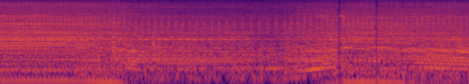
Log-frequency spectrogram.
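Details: Toyota Prius after head gasket replacement, first start after the engine sat assembled for a long time: fast, light, fairly even lifter ticking rattle right after startup; lifters suspected not yet pumped up, not confirmed.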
